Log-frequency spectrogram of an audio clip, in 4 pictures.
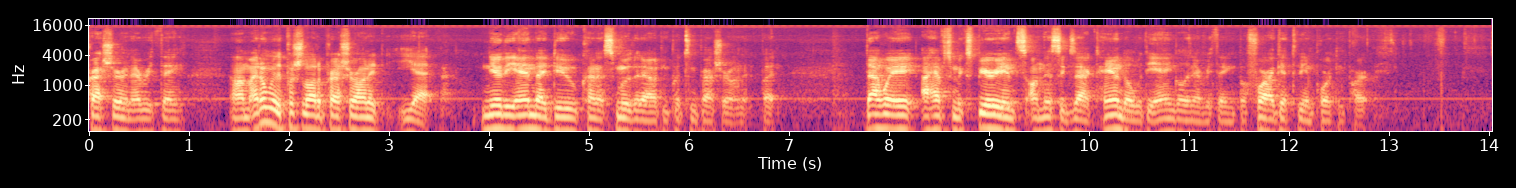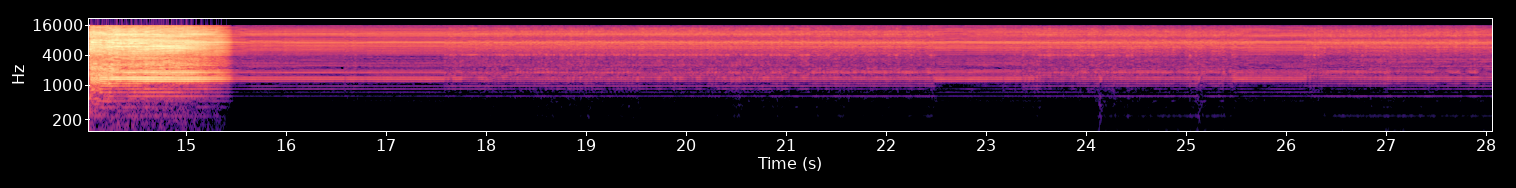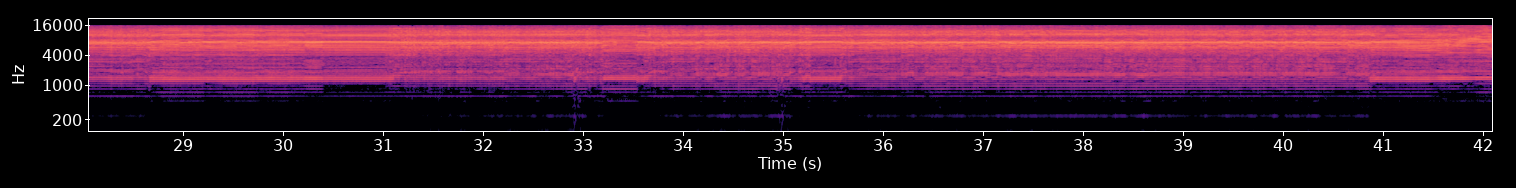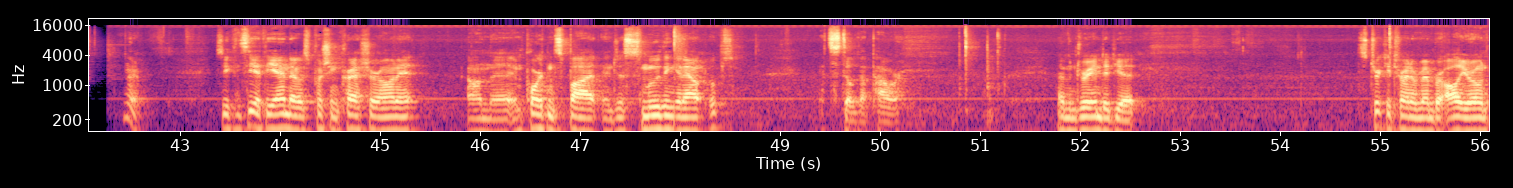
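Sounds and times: electric engraver buzzing: 14.0 - 42.3.

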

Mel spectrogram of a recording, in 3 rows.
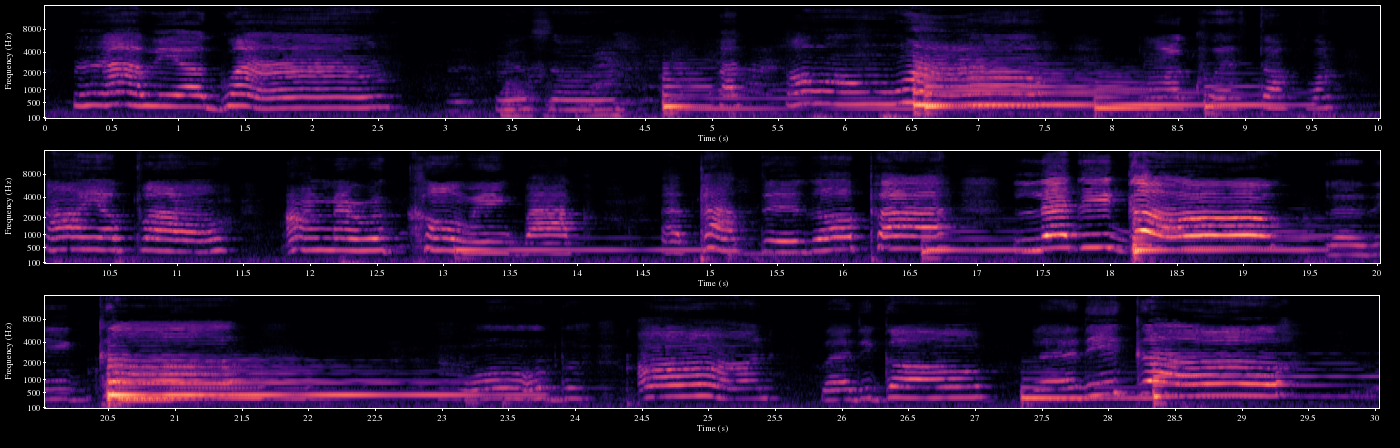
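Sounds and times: toddler singing: 0.2 - 2.7, 3.4 - 22.2, 22.8 - 30.0
piano notes and chords: 4.6 - 9.6, 12.2 - 23.9, 27.4 - 30.0.

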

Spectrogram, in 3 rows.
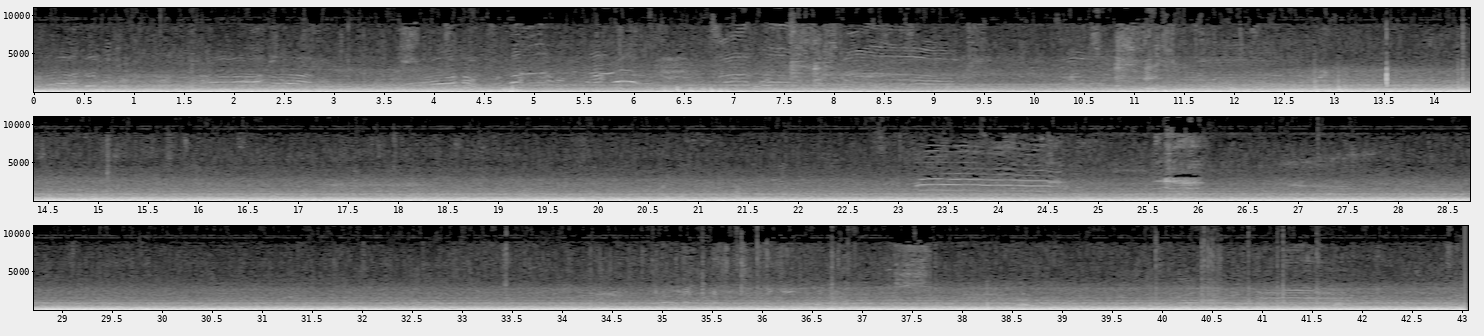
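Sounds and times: airplane cabin rumble: 0.0 - 43.0.

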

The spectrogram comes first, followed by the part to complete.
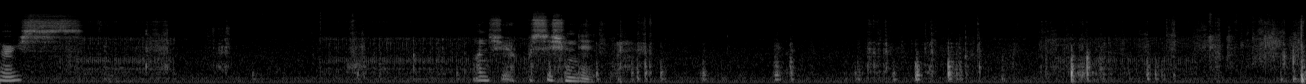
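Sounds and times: cardstock tapping and rustling: 5.8 - 13.0.

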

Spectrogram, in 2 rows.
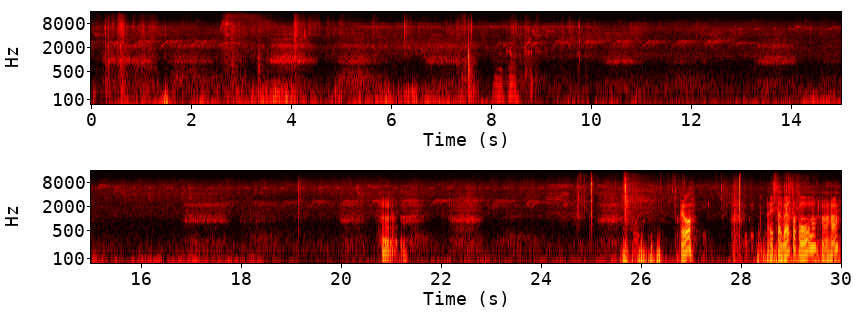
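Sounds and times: bird chirping: 6.8 - 28.2.

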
